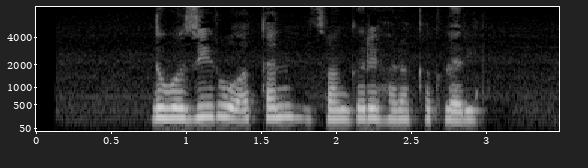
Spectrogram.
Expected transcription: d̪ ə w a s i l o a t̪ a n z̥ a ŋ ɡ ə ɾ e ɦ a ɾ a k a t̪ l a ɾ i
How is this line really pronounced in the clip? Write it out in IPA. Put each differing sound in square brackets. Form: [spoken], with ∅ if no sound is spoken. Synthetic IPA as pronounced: d̪ ə w a [z] i [ɾ] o a t̪ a n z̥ [ɑ] ŋ ɡ ə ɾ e ɦ a ɾ a k a t̪ l a ɾ i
